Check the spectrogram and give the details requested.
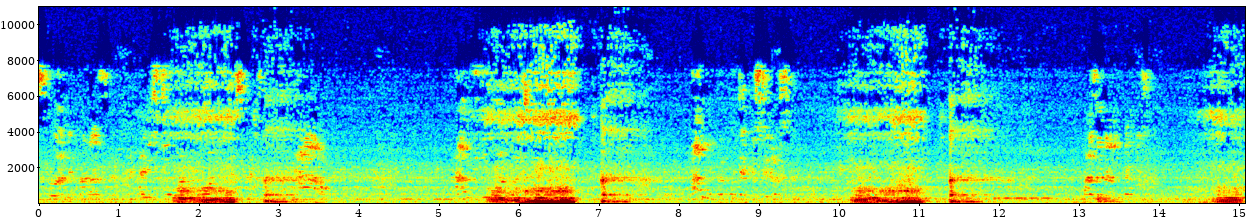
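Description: Soft, rumbling snores about every four seconds over faint room noise: snoring during night sleep.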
